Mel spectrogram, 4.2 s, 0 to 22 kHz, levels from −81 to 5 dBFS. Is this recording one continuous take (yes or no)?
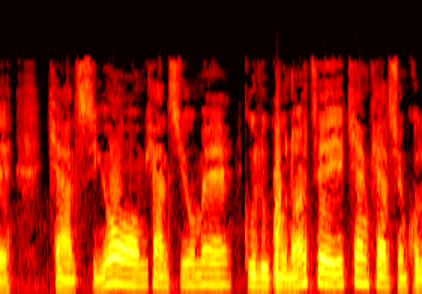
no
